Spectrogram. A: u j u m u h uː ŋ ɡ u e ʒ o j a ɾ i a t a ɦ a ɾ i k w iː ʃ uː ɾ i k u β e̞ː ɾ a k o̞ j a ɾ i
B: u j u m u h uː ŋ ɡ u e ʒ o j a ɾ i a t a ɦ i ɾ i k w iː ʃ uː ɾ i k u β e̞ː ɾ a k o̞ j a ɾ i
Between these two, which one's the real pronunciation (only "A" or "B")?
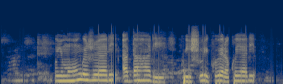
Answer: A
